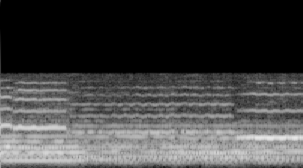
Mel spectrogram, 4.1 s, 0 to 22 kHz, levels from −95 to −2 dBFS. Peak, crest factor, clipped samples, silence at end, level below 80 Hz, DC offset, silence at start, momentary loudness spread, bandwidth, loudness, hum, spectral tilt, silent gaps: -4 dBFS; 12 dB; under 0.1%; 0 s; -66 dBFS; under 0.1%; 0 s; 10 LU; 3.8 kHz; -19 LUFS; none; -5.5 dB/octave; none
